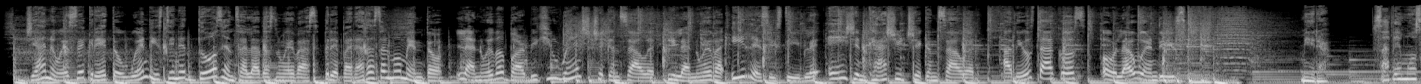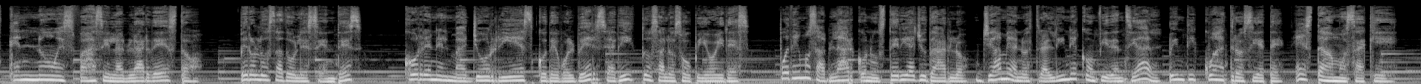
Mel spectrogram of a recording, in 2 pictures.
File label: Spanish Commercial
